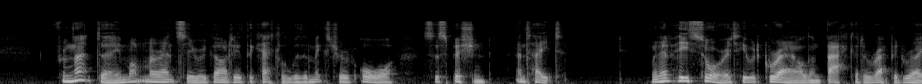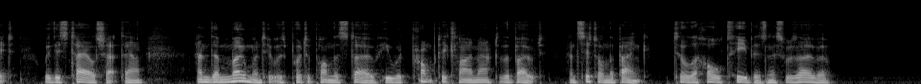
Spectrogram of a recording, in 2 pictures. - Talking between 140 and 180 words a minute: No, average, 200 wpm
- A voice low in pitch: Yes, low, 100 Hz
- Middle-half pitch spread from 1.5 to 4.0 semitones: Yes, average, 2.9 semitones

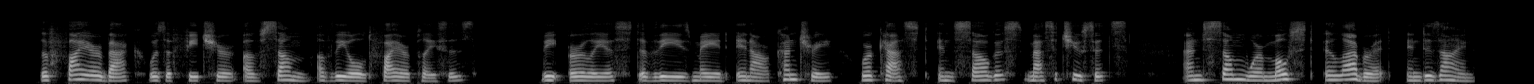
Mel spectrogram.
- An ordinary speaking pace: No, slow, 120 wpm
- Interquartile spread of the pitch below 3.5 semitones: Yes, average, 2.7 semitones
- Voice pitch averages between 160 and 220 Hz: Yes, medium, 185 Hz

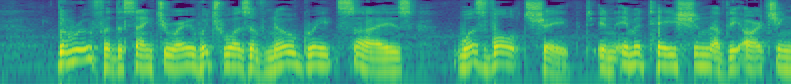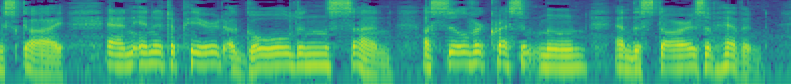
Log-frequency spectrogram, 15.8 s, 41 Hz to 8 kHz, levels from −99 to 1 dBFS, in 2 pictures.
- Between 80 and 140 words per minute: Yes, slow, 135 wpm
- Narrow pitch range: No, average, 3.5 semitones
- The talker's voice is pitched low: Yes, low, 130 Hz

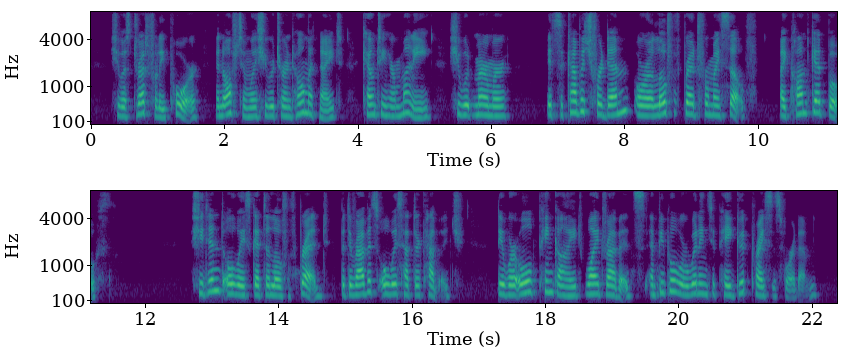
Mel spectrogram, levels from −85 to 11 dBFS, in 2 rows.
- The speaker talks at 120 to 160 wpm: No, average, 175 wpm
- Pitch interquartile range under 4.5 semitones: Yes, average, 3.2 semitones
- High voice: Yes, high, 220 Hz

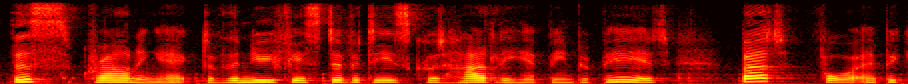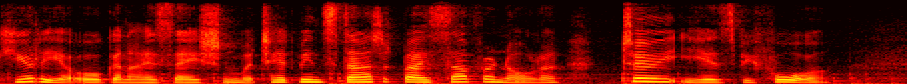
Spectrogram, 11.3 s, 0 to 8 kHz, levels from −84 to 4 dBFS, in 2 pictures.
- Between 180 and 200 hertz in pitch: Yes, high, 190 Hz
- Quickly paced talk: No, slow, 135 wpm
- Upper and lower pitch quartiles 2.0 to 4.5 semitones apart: No, average, 5.3 semitones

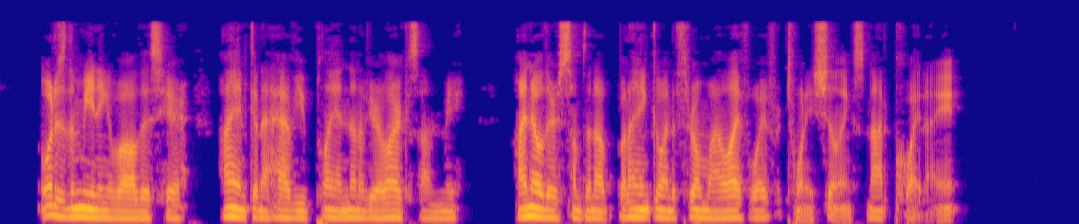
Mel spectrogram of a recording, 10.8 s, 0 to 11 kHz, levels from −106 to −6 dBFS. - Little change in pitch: Yes, narrow, 1.9 semitones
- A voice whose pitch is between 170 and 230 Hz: No, low, 105 Hz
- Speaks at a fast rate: Yes, fast, 235 wpm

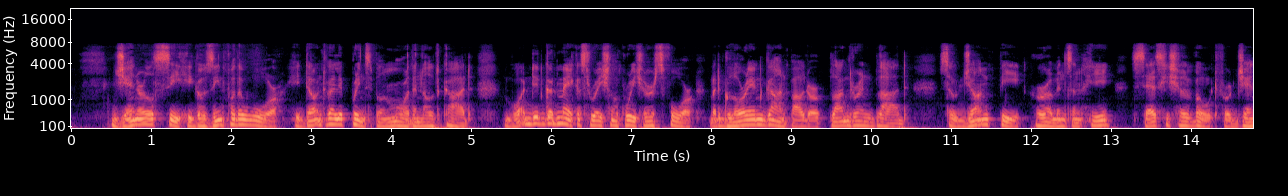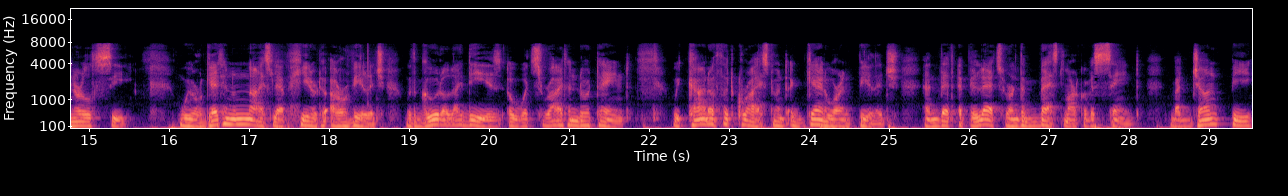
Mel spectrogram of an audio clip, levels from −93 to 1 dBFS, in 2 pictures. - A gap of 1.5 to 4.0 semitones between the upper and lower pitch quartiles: No, wide, 5.6 semitones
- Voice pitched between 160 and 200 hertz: No, low, 105 Hz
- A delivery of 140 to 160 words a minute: No, average, 175 wpm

